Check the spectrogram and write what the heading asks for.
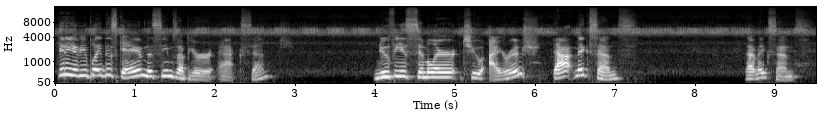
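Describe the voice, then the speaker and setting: Game streamer, goofy and playful, very animated pitch, slow pace, faint crickets. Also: a little hiss or hum. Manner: playful, goofy, talks to chat. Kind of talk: casual live game commentary.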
